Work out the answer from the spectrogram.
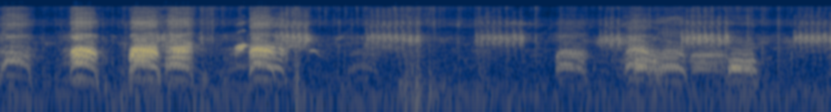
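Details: Crows fight for food with a rush of raucous caws, loud bursts at first, then a stretch of higher buzzy notes before more clustered caws.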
